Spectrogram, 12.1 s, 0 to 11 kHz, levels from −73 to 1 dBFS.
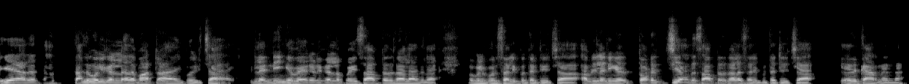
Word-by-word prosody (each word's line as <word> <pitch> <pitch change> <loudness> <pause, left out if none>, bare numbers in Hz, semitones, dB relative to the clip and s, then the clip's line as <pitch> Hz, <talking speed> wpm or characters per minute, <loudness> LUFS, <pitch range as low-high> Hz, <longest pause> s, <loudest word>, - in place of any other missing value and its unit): ஏன் 185 +1 +4
அத 170 -1 -1 0.2
த - - -12 0.4
தழுவல்கள்ல 165 -2 +3
அத 145 - +4
மாற்ற 145 +1 +1 0.2
ஆயிப்போயிடுச்சா? 115 0 -1 0.5
இல்ல 140 +2 0 0.2
நீங்க 165 +2 +1
வேற 155 +2 +3
இடங்கள்ல 160 -1 -1
போய் 140 -1 0
சாப்டதுனால 125 -1 +2
அதுல 115 0 -4 0.6
உங்களுக்கு 120 -1 -1
ஒரு 115 - -4
சலிப்பு 125 0 0
தட்டிடுச்சா? 105 0 -1 0.2
அப்டில்ல 145 +2 0
நீங்கத் 140 -2 +1
தொடர்ச்சியா 170 +7 +1
அத 170 - -5
சாப்டதுனால 140 -2 +1
சலிப்பு 110 -1 -4
தட்டிடுச்சா? 100 -1 0 0.6
எதுக் 130 -1 0
காரணம் 115 -2 -1
என்ன? 105 0 -5
135 Hz, 140 wpm, -24 LUFS, 115-155 Hz, 0.6 s, ஏன்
